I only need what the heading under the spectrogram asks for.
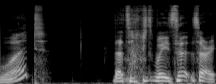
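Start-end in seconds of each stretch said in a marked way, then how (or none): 0.0-0.5 disbelief sounding like sarcasm. Reacting to a surprising fact with sarcastic-sounding surprise. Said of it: "sounded like I was being sarcastic".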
